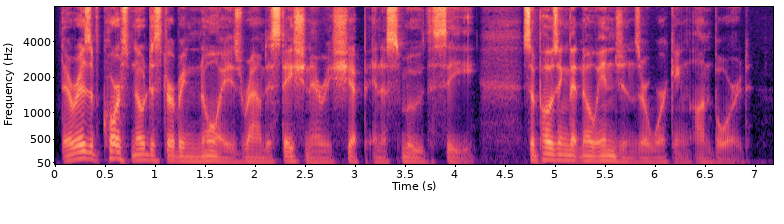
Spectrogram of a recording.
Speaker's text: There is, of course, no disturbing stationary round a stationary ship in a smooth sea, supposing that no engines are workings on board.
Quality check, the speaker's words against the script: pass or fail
fail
